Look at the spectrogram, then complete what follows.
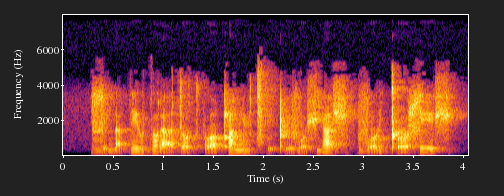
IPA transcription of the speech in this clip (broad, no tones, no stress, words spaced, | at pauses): ɮḛna̰t̪eu̯t̪ɔ ɾa̰ tɔ̰t͡sʼɔ̰qʼyn yt͡sʼḛ pʼḛvɔ̰ʃjaʃ | vɔ̰i̯ kʼɔ̰ ɬeʃ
